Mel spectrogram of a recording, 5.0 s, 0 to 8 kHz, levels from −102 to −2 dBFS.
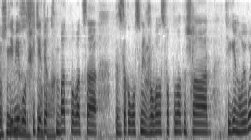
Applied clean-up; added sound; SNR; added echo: none; none; none; none.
